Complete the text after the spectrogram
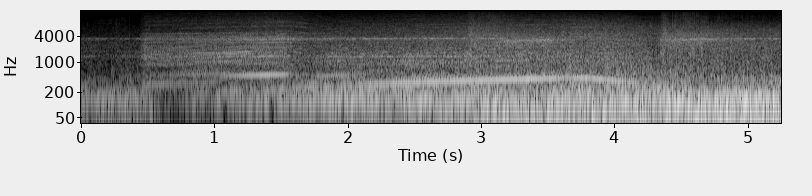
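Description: A racing engine revs up with a rising whine.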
